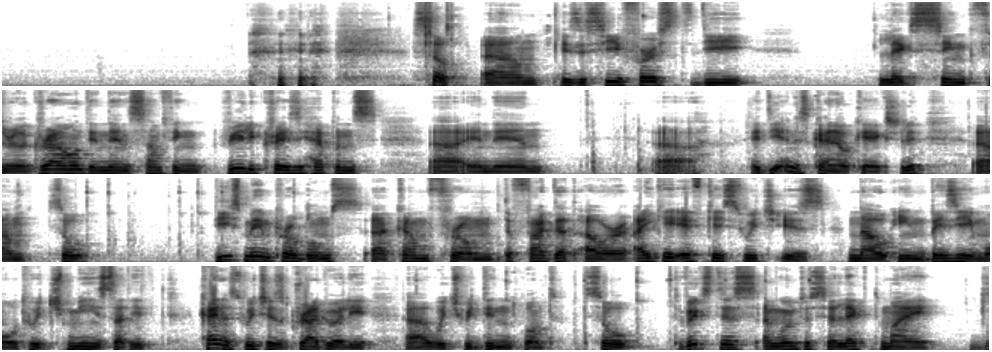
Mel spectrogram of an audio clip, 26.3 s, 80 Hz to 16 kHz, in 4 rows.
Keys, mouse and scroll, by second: 2.9 shift+space, 4.3-10.5 drag, 13.1 z, 13.8 middle drag, 14.4 middle click, 14.6-15.1 middle drag, 22.5-23.1 middle drag, 23.7-24.0 middle drag, 24.5 middle click, 25.1 click.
